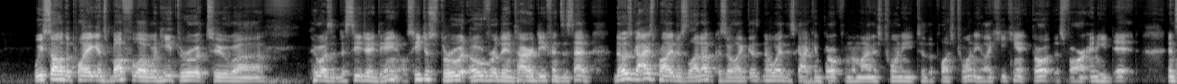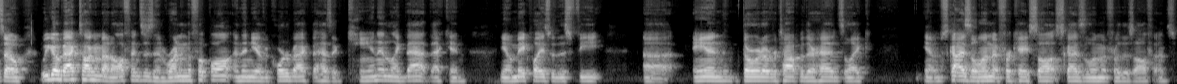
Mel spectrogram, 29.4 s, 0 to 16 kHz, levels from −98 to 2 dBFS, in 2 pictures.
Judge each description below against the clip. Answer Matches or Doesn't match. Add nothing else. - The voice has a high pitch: Doesn't match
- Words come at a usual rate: Doesn't match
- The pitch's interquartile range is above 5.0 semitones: Doesn't match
